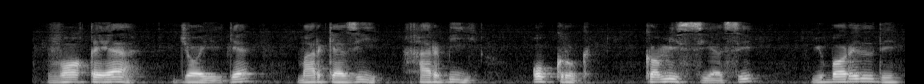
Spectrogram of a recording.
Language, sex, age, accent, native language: Uzbek, male, 18-24, Toshkent viloyati, Uzbek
